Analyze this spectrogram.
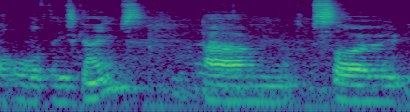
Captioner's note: audience laughs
